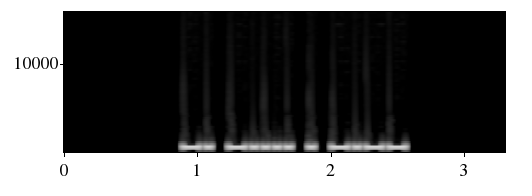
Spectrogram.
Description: Morse code, heard as a keyed tone, about 28 wpm, 700 Hz. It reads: N6EY
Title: USA Call Signs - 4x Character Spacing - 28wpm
